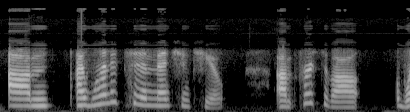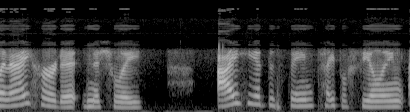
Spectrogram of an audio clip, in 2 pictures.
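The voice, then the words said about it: Hoarse, congested voice from a cold. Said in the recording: “excuse my voice. I'm suffering from a cold.”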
